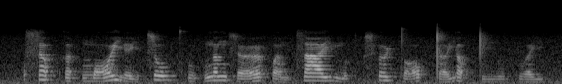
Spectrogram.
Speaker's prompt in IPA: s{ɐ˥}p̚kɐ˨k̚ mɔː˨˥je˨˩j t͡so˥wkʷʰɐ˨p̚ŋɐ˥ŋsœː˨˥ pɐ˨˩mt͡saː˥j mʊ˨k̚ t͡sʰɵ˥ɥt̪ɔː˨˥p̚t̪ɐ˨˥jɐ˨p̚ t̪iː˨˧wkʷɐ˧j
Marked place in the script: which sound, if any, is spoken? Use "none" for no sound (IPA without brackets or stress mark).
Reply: ɐ˥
